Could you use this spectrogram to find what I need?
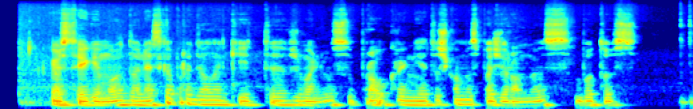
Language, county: Lithuanian, Telšiai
